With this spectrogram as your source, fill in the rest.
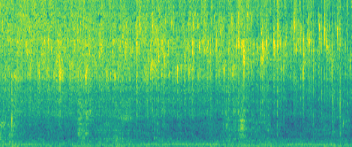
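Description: Butter sizzles steadily in a hot crepe pan, a constant close hiss with a low hum underneath and a few faint clinks, no talking.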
